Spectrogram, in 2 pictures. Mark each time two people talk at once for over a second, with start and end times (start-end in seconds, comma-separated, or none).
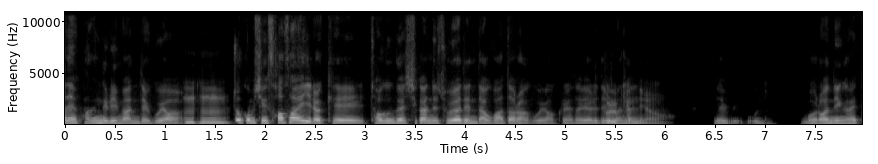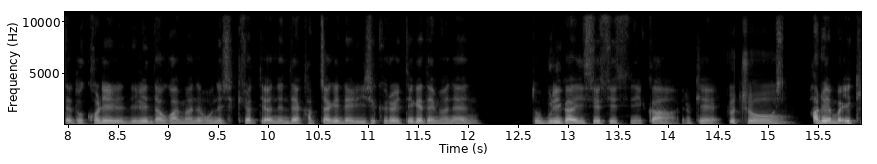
none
